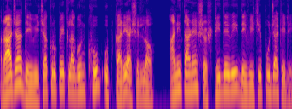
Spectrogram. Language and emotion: Goan Konkani, neutral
